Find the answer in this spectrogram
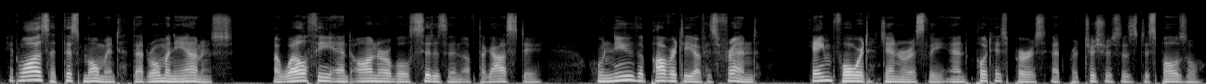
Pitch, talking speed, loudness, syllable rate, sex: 130 Hz, 155 wpm, -18 LUFS, 5.3 syllables/s, male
